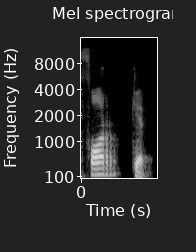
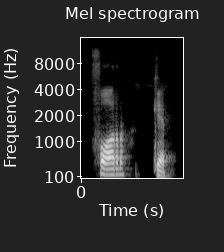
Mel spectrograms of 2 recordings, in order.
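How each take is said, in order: First: It is said as one word without a break. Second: A short pause separates "for" and "get". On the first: To fail to remember or miss something. "tulis sebagai forget" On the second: To obtain or achieve something one wants. "spasi atau jeda di tengah huruf ini"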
